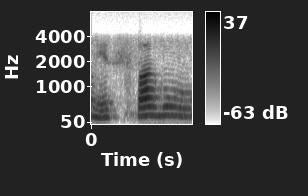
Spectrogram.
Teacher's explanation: नून साकिन के बाद फा आ रहा है, नून साकिन की आवाज़ को नाक में छुपा लेंगे। फा को नरमी से अदा करेंगे। · स्वाद एक हेवी लेटर है और विस्लिंग साउंड आएगी इसकी।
